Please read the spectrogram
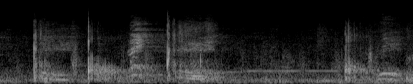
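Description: Padel ball struck back and forth by rackets during a rally, four sharp hits at uneven intervals, ringing in a large hall.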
